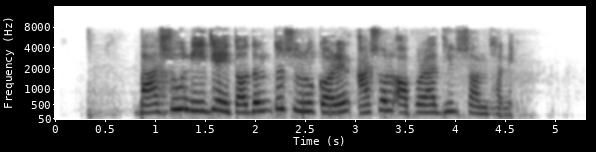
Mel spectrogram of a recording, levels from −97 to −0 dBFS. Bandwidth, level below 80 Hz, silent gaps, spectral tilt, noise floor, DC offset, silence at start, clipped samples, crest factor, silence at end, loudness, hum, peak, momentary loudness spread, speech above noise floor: 8.4 kHz; -58 dBFS; none; -2 dB/octave; -70 dBFS; under 0.1%; 0.3 s; under 0.1%; 16 dB; 0.7 s; -14 LUFS; none; 0 dBFS; 10 LU; 55 dB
